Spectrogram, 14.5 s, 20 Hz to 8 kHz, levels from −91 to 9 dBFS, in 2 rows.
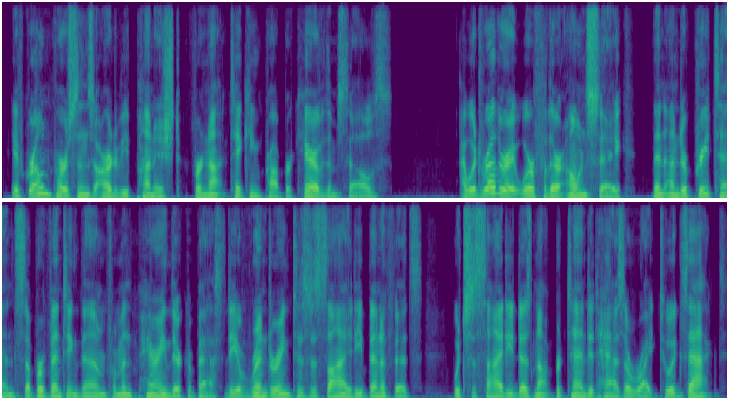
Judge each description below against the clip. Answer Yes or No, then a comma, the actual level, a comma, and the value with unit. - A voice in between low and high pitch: No, low, 120 Hz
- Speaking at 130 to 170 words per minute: No, fast, 205 wpm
